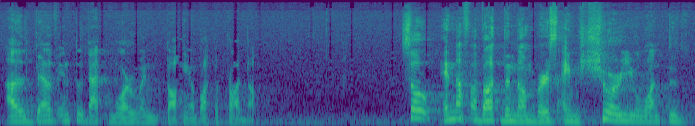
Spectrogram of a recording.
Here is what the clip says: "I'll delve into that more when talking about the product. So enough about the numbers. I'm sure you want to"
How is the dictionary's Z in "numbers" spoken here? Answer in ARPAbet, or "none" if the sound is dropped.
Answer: S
